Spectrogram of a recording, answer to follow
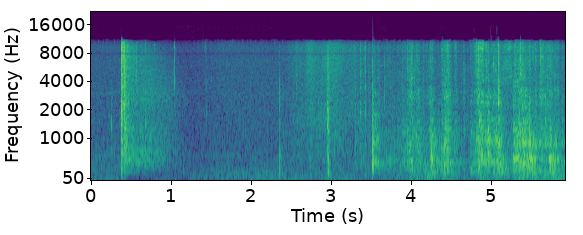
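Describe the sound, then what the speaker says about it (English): An airsoft gun fires at a can in scattered sharp cracks and ticks, several short isolated shots over light outdoor background noise. "Shooting a can."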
